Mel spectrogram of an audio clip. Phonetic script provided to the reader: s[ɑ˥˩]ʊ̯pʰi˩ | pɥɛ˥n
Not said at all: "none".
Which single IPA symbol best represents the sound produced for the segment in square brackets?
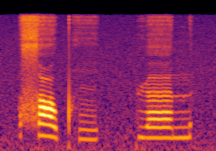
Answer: ɑ˥˩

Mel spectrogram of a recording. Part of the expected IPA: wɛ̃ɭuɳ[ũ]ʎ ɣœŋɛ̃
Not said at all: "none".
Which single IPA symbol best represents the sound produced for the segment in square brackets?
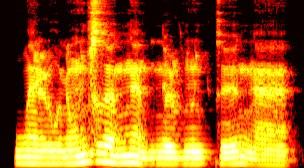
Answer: õ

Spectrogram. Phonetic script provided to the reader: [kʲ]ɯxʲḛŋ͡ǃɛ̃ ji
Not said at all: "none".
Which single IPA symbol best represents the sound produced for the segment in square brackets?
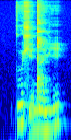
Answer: k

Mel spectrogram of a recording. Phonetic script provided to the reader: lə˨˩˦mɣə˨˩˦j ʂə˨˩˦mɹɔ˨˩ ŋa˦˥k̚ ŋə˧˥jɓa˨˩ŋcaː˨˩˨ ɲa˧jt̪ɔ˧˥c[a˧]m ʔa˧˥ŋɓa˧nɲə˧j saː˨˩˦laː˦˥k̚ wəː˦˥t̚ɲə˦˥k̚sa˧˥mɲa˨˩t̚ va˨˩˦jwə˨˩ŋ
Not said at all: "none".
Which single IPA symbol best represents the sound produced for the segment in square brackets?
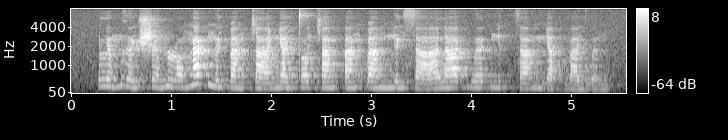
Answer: a˧˥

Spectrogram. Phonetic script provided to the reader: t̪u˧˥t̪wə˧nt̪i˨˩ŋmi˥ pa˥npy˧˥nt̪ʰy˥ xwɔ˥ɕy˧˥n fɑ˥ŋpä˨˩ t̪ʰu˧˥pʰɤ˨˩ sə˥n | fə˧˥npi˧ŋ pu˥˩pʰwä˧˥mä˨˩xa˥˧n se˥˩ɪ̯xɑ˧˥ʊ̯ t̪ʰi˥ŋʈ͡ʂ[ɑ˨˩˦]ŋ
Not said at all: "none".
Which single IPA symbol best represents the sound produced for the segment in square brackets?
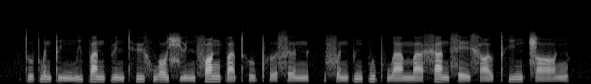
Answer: ɑ˨˩˦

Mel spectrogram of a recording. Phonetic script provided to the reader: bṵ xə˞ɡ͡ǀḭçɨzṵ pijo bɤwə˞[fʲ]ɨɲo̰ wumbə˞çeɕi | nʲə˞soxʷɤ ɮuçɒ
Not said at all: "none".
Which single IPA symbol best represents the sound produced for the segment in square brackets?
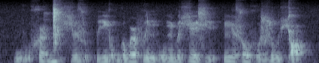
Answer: f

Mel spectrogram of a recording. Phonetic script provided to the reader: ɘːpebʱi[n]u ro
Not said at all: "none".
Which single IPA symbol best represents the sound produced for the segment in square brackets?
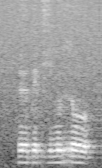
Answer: n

